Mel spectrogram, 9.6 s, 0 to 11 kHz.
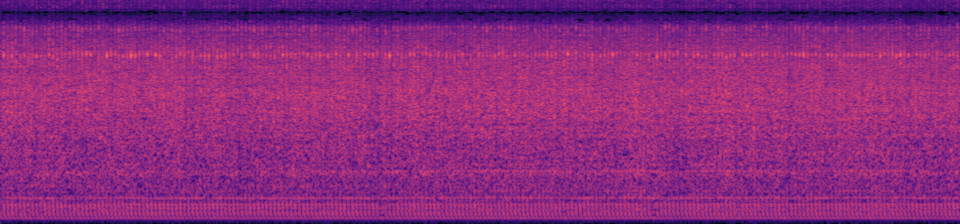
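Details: Husqvarna HU 700F mower with choke that slips back on after being pulled off. The engine chugs at a fast, uneven beat with occasional stumbles and no clean steady note, running rich and rough with the choke stuck on.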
